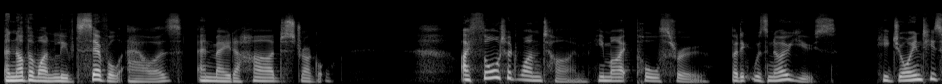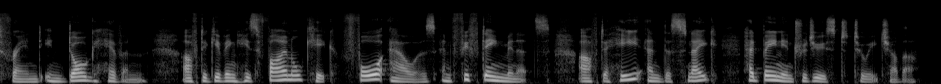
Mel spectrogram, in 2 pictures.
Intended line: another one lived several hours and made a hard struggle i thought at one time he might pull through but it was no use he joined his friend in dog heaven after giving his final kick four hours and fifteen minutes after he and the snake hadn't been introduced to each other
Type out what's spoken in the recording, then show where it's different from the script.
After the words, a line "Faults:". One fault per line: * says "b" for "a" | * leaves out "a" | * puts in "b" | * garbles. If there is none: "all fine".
another one lived several hours and made a hard struggle i thought at one time he might pull through but it was no use he joined his friend in dog heaven after giving his final kick four hours and fifteen minutes after he and the snake had been introduced to each other
Faults:
* says "had" for "hadn't"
